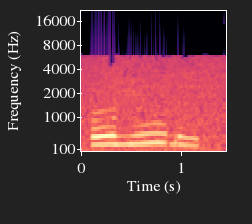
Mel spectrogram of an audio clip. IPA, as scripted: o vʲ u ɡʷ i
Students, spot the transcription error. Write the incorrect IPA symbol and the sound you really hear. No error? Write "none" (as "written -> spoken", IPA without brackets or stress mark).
u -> uː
